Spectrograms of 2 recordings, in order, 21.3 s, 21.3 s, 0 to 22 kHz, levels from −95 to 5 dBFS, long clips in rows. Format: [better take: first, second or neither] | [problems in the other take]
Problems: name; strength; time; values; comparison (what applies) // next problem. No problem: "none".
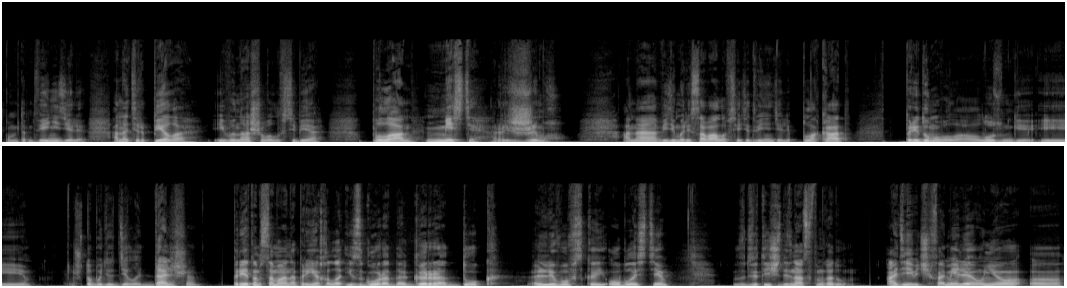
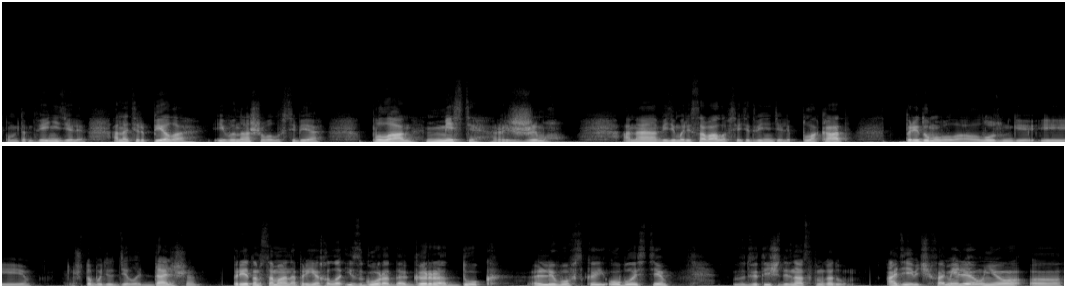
first | muffled; very; fading above 2.5 kHz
